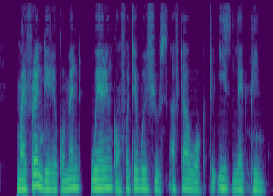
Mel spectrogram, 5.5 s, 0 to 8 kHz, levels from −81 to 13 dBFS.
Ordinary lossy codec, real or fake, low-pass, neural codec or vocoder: none; real; 7.2 kHz; none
